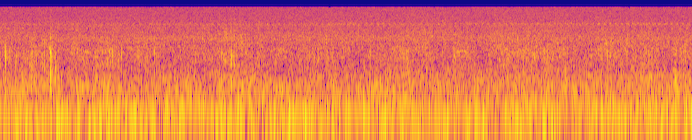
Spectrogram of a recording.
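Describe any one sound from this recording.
Wind blows softly across an open field.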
